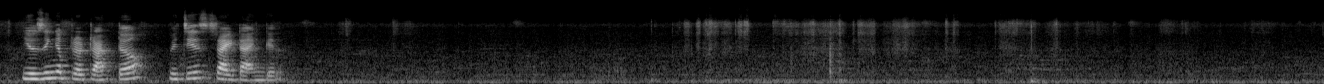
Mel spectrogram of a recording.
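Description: A pencil scratches softly across paper.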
